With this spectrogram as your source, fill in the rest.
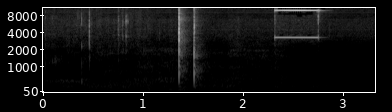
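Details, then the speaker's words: Infrared thermometer run across the forehead to the ear in a simulated ASMR head-to-toe exam: soft clicks, then one half-second high beep; after a low 88.8 thought a malfunction, a recheck gave 98.5. "going to check the temperature so I'll just run this across the forehead to the ear 88.8 it's a little on the low side"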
